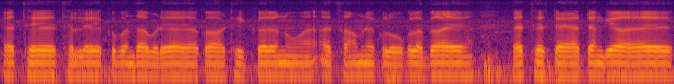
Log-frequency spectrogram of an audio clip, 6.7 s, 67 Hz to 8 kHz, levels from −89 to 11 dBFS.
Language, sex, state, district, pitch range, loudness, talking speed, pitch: Punjabi, male, Punjab, Kapurthala, 110-115 Hz, -17 LUFS, 170 wpm, 110 Hz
